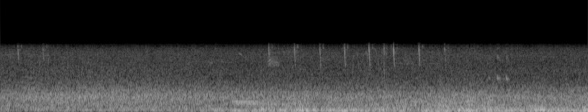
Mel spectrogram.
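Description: Wind blusters across the microphone outdoors.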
